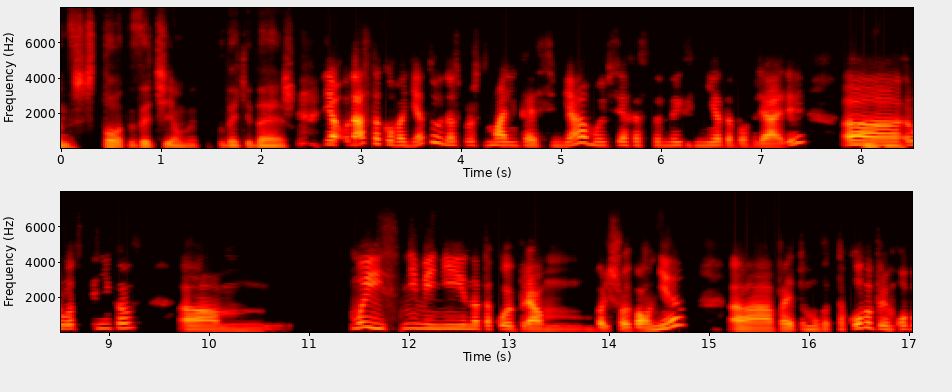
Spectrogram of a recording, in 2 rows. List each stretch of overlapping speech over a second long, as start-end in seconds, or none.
none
